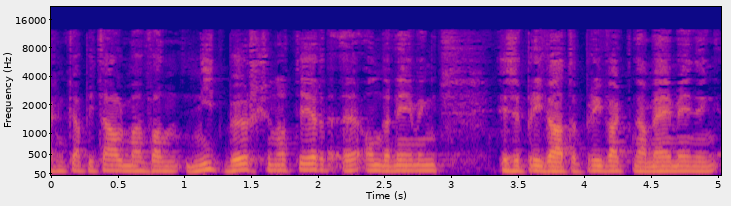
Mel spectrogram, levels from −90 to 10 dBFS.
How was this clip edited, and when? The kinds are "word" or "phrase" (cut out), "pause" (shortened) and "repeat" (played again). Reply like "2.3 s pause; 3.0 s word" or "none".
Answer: 2.1 s word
